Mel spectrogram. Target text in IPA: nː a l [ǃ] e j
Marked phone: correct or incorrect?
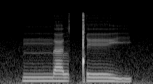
correct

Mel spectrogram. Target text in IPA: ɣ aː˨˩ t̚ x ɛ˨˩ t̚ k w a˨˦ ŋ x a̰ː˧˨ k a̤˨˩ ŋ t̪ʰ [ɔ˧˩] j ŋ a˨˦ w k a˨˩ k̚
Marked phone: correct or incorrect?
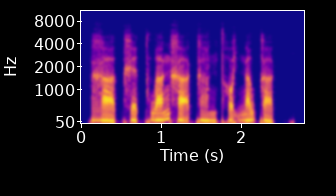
incorrect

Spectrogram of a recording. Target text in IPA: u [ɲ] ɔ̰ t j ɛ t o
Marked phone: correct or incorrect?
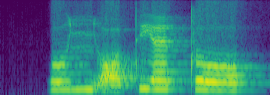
correct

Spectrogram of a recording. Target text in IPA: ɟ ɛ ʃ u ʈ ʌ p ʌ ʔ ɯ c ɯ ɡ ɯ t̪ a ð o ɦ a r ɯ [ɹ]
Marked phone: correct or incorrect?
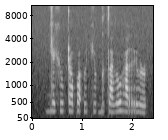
correct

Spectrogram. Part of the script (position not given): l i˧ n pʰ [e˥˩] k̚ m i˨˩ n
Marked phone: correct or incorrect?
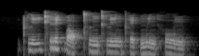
incorrect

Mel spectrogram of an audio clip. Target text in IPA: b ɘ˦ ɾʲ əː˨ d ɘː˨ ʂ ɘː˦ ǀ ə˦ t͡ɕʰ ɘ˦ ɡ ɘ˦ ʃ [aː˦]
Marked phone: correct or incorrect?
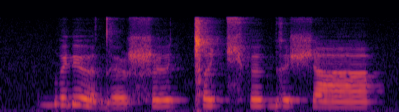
correct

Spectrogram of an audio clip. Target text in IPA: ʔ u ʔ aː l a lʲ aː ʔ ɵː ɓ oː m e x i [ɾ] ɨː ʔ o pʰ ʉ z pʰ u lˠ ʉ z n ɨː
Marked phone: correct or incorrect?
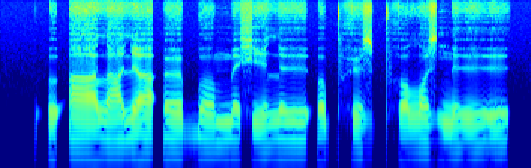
incorrect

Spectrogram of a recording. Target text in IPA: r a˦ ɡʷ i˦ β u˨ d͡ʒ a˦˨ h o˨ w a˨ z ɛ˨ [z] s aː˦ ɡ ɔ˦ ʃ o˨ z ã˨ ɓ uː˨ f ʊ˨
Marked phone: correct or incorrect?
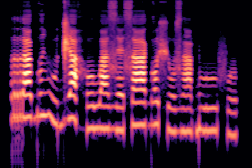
incorrect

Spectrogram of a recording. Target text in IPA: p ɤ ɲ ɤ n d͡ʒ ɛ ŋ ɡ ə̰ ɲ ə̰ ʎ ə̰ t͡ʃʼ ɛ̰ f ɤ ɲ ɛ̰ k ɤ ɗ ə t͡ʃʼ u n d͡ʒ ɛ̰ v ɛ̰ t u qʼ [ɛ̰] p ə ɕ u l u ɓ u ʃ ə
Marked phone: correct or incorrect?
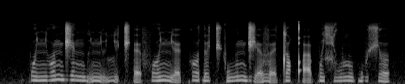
correct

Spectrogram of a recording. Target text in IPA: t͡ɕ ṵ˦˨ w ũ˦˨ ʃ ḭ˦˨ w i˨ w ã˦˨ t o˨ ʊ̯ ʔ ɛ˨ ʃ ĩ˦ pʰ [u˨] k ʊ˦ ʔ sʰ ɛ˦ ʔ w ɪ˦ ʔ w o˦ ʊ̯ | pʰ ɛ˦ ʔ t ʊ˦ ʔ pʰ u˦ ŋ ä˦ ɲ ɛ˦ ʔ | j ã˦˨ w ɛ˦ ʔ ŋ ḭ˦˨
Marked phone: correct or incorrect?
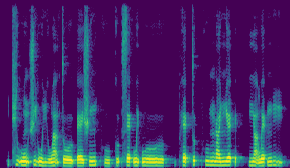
correct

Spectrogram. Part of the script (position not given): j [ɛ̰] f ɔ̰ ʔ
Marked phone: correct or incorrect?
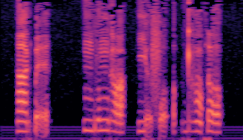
incorrect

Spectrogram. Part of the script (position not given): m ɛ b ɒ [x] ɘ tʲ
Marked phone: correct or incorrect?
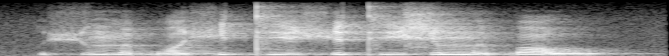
incorrect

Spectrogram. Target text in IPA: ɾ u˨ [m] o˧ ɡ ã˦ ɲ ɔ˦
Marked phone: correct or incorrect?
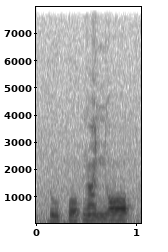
incorrect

